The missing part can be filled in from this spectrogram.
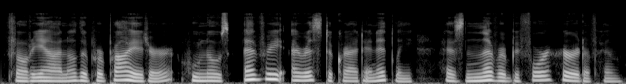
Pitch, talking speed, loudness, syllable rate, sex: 170 Hz, 145 wpm, -17 LUFS, 5.3 syllables/s, female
